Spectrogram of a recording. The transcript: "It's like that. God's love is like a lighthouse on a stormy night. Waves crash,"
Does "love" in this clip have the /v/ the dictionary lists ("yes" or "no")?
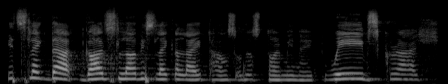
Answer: yes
